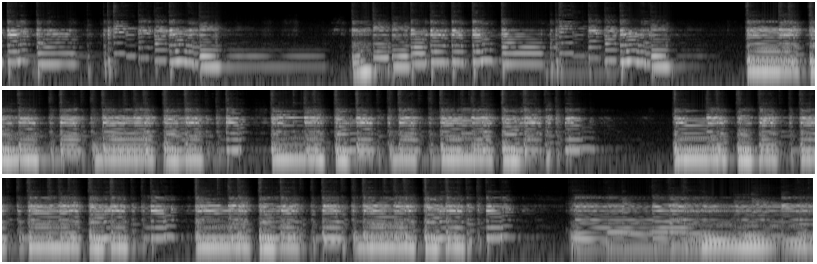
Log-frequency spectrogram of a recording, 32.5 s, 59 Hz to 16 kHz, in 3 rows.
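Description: Single-pickup 1960s Gibson Kalamazoo electric guitar, a copy of the Fender Mustang, played through an amp. It starts with sliding single-note lead phrases and a held note, then from about ten seconds in moves to rhythmic strummed chords in bursts with brief breaks.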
